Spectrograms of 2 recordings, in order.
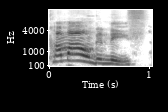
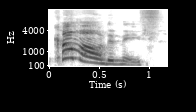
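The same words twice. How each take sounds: First: It is said in a plain speaking voice. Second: It is said in an exuberant church-preacher voice.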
